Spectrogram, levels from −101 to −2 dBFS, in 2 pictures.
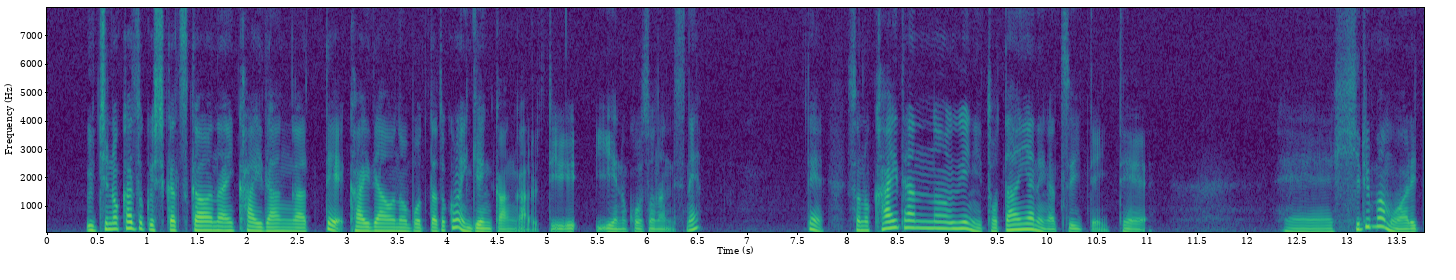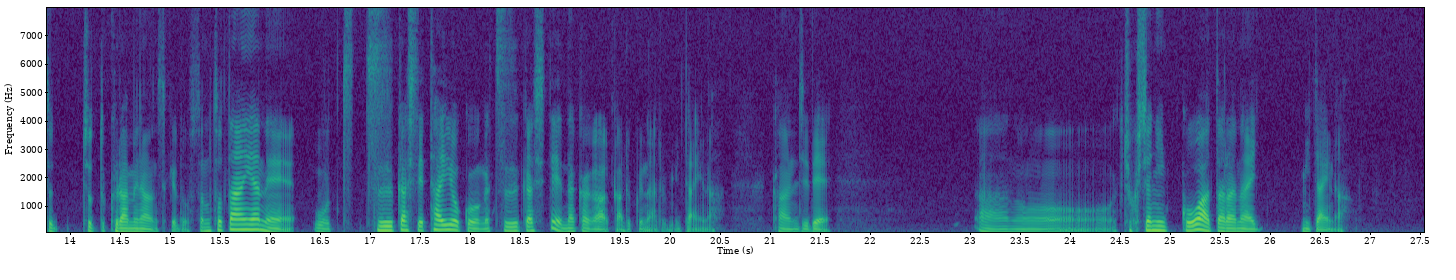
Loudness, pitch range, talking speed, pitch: -29 LUFS, 110-160 Hz, 290 characters per minute, 130 Hz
